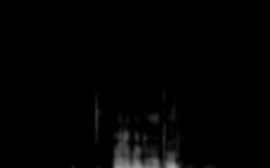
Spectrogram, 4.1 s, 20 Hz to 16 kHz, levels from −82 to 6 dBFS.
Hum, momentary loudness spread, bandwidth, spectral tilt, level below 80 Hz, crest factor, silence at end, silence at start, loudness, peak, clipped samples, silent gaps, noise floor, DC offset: none; 18 LU; 7 kHz; -8.5 dB/octave; -74 dBFS; 20 dB; 1.4 s; 1.7 s; -34 LUFS; -18 dBFS; under 0.1%; none; under -90 dBFS; under 0.1%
